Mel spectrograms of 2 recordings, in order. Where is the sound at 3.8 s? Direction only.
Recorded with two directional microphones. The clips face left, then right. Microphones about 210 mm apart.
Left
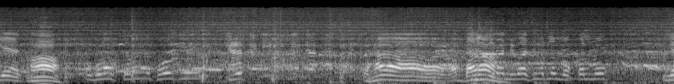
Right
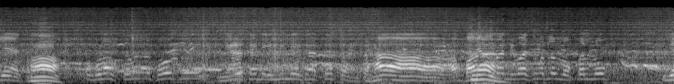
20° left (ahead or behind).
